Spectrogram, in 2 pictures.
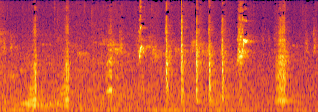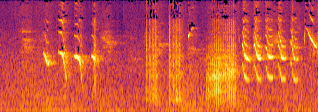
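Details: Male Javan myna singing to stimulate lazy birds: quick clicking and rasping notes in a regular series, then whistled rising slurs and a fast trill-like run of repeated notes at the end.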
